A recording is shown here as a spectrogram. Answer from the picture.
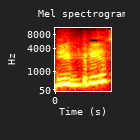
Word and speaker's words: debris: this word as deis there is not debris or something else that is pronounced as debris this is the collection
